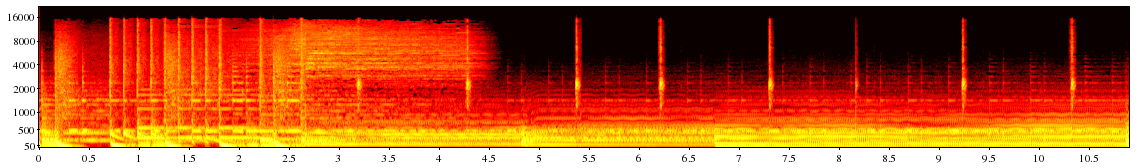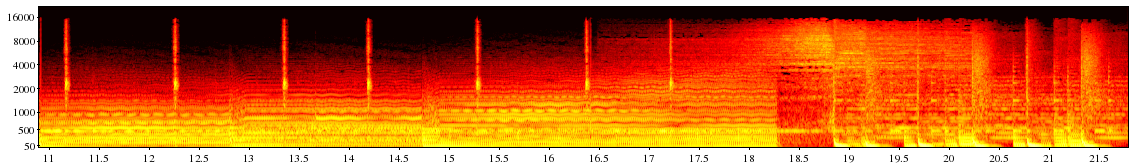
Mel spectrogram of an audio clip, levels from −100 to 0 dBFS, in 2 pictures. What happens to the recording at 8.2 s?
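At 8.17 s the audio skips: roughly a third of a second is missing and the two sides butt together with no gap. This is likely audio missing between chunks, lost while a 3-second processing block closed and the next one opened.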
